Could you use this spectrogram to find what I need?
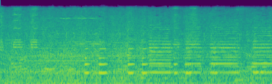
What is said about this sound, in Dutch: Ja, zo ongeveer klinkt het verkeer in de Marokkaanse stad Casablanca.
